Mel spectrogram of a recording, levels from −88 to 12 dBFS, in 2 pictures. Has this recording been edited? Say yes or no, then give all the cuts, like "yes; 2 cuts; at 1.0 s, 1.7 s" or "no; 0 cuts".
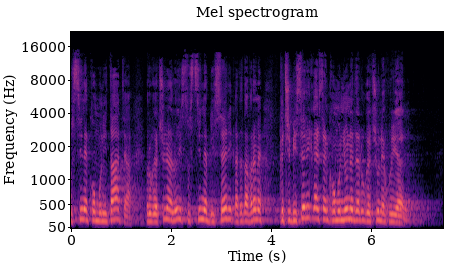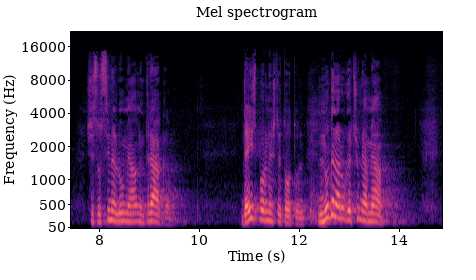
no; 0 cuts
